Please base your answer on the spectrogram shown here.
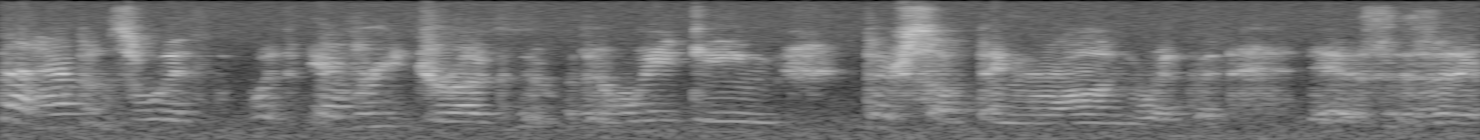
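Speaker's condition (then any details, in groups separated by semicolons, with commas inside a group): Parkinson's disease; not all symptoms relieved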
